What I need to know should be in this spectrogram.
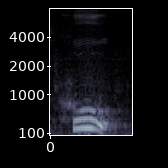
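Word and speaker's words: हू: And who is pronounced like WHO in whose.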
